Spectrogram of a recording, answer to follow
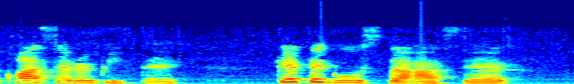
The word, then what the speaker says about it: hacer: So clase repite, ¿Qué te gusta hacer? Make sure you do not pronounce that H, hacer.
